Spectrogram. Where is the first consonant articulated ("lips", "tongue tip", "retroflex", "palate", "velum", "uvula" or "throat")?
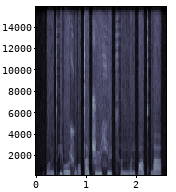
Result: lips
